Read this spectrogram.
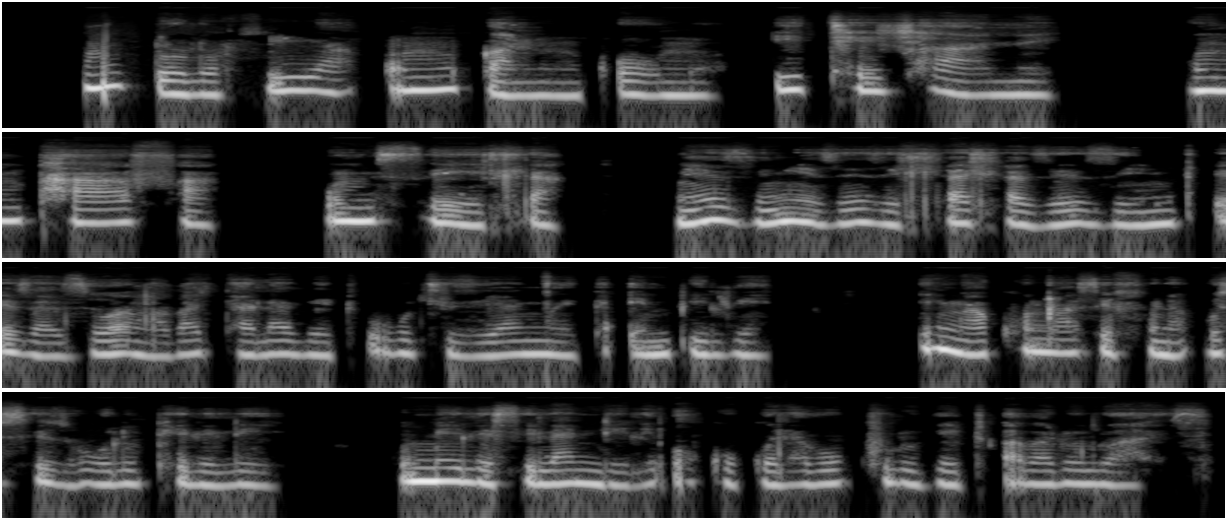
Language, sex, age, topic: North Ndebele, female, 25-35, health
